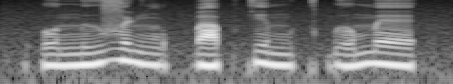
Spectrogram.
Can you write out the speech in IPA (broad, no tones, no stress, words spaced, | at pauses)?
ʔonɯvɛɳ ŋɔpɓapke mɯkɓɤmɛ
